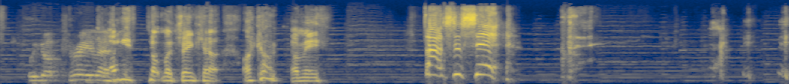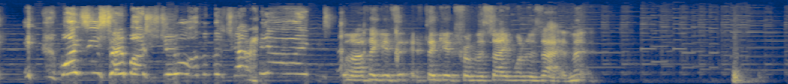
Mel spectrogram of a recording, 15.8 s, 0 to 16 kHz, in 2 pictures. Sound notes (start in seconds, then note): 7.1 laughing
